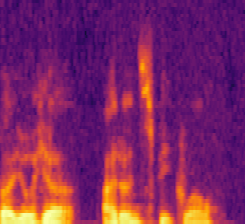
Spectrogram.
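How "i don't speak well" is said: barest, very faint half-whisper. Describing a scene where a figure answers back with the barest half-whisper. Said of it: "with the barest whisper".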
